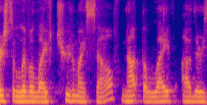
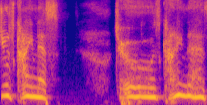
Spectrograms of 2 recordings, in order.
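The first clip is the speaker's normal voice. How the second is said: very high, loud, piercing shrill shriek; 11 semitones higher, 5 dB louder than usual. Retelling how she reacts when tension rises with the kids, imitating a shrill, shrieky voice. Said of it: "she says in this shrill, shrieky voice".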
